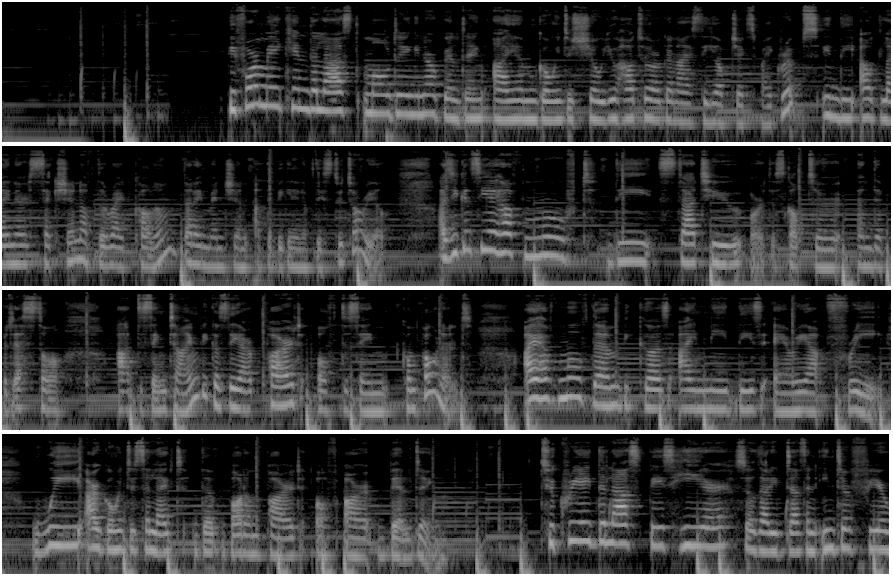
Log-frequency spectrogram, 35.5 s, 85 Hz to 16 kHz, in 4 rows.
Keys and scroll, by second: 21.9 m, 29.4 space.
